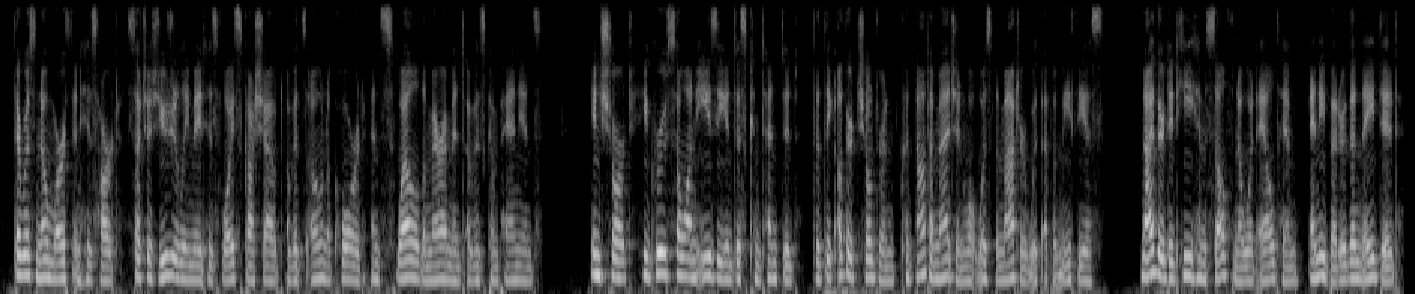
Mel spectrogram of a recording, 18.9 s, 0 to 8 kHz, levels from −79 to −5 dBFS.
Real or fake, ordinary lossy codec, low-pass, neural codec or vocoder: real; Opus, 24 kbps; 7.2 kHz; none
